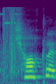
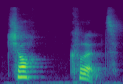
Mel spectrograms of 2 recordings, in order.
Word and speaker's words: chocolate: Chocolate has a silent Oh. So just two syllables, chocolate, chocolate, chocolate.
